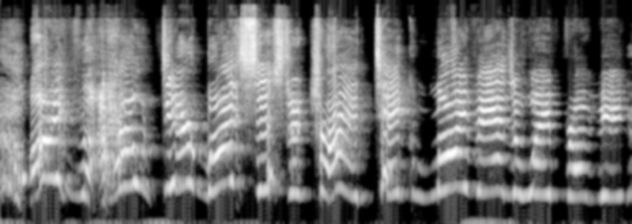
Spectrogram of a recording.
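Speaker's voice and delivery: high, loud shrieking jealous rant; jealous girlfriend screech. Retold or imitated. Retelling a jealous sister bursting in, shrieking high. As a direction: shriek at the rival sister like a betrayed lover. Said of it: "And Susie goes".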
